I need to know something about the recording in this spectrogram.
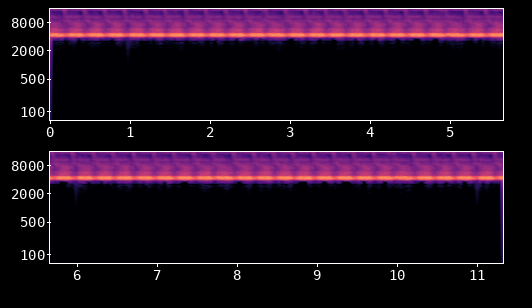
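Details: On a farm meadow at night under a full moon, crickets give a steady shrill chirping, a high thin tone beating in regular pulses about four per second, alone and uninterrupted.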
